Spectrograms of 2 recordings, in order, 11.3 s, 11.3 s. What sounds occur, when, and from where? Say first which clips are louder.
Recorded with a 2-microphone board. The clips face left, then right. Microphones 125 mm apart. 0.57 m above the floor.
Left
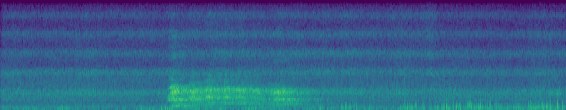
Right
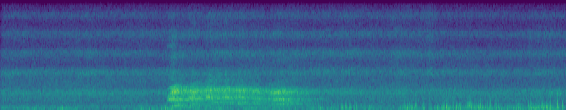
3.3 s laughter: right 1 dB; 25° right (ahead or behind), 3.5 m; by 5.8 s 30° right (ahead or behind), 6 m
